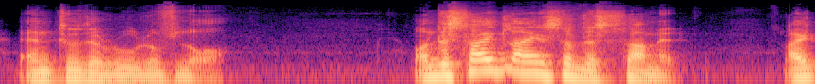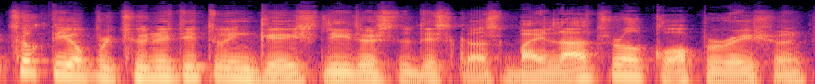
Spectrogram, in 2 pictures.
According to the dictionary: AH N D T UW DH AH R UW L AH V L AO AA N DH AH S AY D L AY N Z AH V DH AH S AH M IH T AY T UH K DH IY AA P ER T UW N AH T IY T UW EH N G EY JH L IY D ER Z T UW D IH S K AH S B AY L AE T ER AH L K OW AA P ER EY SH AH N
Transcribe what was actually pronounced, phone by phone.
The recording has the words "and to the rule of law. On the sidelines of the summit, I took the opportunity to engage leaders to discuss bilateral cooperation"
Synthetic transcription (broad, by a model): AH N T UW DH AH R UW L AH V L AO AA N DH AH S AY D L AY N S AH V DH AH S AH M IH T AY T UH K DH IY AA P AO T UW N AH T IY T UW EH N G EY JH L IY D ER S T UW D IH S K AH S B AY L AE T ER AH L K OW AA P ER EY SH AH N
